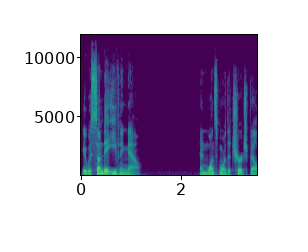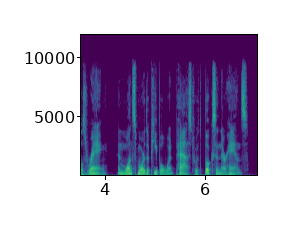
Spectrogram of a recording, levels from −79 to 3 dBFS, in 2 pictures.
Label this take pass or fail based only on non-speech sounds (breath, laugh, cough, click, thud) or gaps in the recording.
pass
